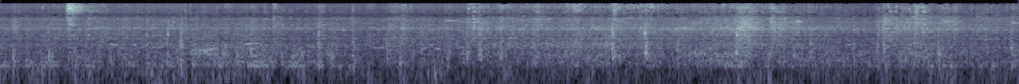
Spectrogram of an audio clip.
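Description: Pakistan Railways passenger train running along the track: a steady rolling rumble with occasional sharp clacks of the wheels over rail joints.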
